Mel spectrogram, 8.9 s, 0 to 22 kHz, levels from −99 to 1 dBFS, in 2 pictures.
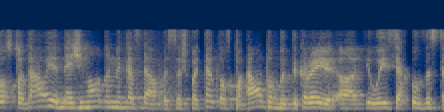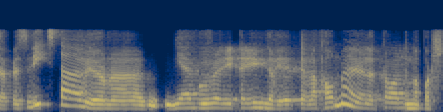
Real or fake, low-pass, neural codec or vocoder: fake; 7.2 kHz; codec, 16 kHz, 0.5 kbps, X-Codec, HuBERT features, trained on balanced general audio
